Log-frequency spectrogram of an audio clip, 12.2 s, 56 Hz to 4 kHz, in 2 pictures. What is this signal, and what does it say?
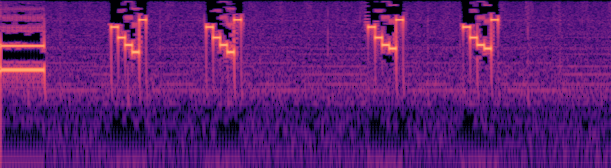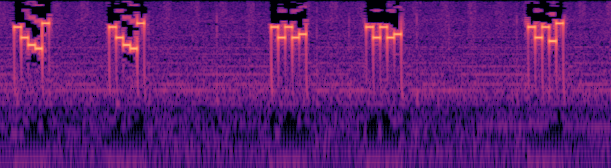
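Five-tone selective call (ZVEI), heard as quick runs of five tones, tones of about 70 ms. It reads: 85310 85310 85320 85320 85329 85329 85856 85856 85849
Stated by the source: ZVEI five-tone selective call received with an SDR.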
